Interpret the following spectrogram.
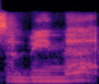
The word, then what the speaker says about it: Sabina: it both ways it's sabina and i pronounce it with an a sabina because english doesn't work with a german name okay thank you sabina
